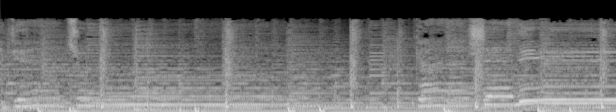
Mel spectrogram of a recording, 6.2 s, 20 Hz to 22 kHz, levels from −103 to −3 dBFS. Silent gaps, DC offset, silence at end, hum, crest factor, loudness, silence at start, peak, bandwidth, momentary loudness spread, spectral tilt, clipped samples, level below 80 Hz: none; under 0.1%; 0 s; none; 14 dB; -24 LUFS; 0 s; -8 dBFS; 11.5 kHz; 6 LU; -5 dB/octave; under 0.1%; -32 dBFS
